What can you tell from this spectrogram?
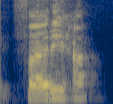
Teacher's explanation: तो आप देखिए कि ना फा को जबर खींचना है, फा के जबर को भी नहीं खींचना, और रा के जेर को भी नहीं खींचना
